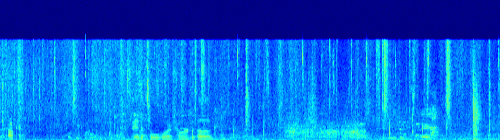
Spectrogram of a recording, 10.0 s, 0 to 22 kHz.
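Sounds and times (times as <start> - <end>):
indistinct chatter: 1.2 - 9.0.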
